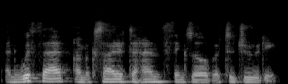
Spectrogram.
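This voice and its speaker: A man gives a polished, upbeat opening for a campaign before introducing himself. His voice is mellow, and the recording sounds dull and low-fidelity. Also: brisk. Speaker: campaign organizer.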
